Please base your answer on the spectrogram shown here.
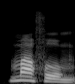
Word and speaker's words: mafhum: Kalau langsung mafhum itu tidak baku. M a f u m itu tidak baku. Harus ada h-nya.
